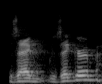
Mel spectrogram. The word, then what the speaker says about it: Zagreb: Zagreb?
